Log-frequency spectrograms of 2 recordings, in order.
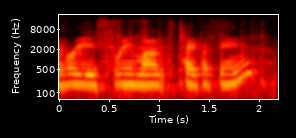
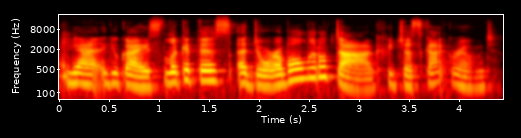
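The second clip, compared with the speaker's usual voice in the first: ordinary delivery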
